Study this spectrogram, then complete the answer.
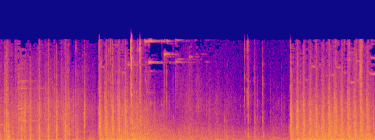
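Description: Gunfire in a first-person shooter video game: rapid automatic bursts of shots, loud and dense, with a short pause between two long volleys.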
